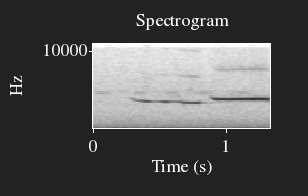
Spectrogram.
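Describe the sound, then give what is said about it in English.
Two long, thin, high whistled notes from a white-crowned sparrow, the second slightly higher and steadier, sung alone over a soft low rumble. “White crown sparrow, okay.”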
